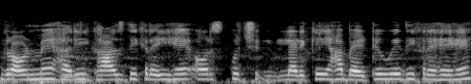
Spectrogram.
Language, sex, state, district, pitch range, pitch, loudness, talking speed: Hindi, female, Chhattisgarh, Rajnandgaon, 220-245 Hz, 235 Hz, -17 LUFS, 205 wpm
